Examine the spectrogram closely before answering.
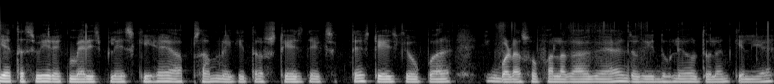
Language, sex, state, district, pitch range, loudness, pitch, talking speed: Hindi, male, Chhattisgarh, Sukma, 125-130 Hz, -21 LUFS, 125 Hz, 245 wpm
